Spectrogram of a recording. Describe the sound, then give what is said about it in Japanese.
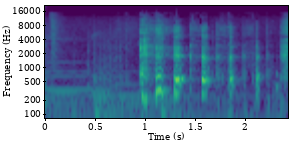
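A very large leather chair creaks and squeaks as someone sits in it, giving a quick run of six or seven rhythmic groans over a faint low hum. “すっごく大きい革張りの椅子なんだけれどなんかこれ座り心地はいいけど音が出るんだけどみたいな”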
